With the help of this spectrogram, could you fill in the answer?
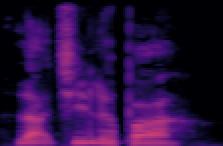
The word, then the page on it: laci lwpa: Apatani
